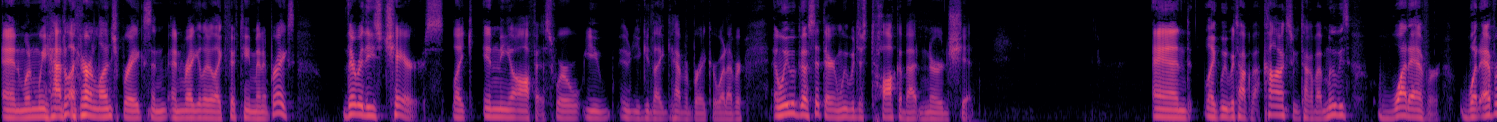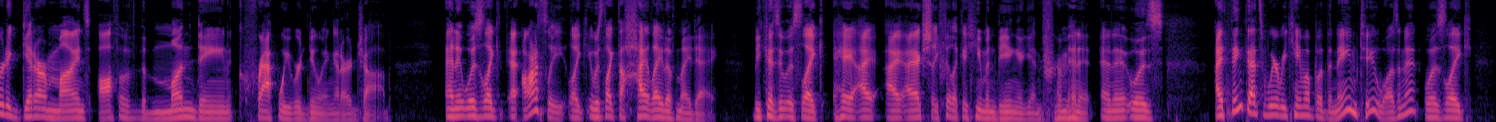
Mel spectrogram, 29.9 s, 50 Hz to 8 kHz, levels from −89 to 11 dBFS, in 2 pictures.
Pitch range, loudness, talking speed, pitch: 115-145 Hz, -31 LUFS, 250 wpm, 130 Hz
